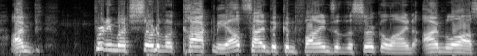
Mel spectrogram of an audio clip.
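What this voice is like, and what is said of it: American accent. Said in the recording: “despite this American accent”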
